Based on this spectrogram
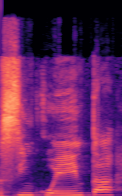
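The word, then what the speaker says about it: cinquenta: Após 2016, de 2016 em diante, a palavra 50 é escrita desta forma e pronunciada com esse U.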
